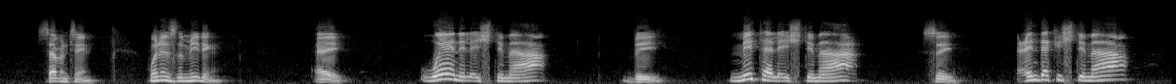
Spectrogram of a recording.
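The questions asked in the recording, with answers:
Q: When is the meeting?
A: B: متى الاجتماع؟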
